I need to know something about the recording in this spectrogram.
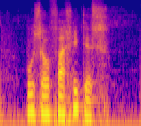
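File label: "oesophagitis", Dutch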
